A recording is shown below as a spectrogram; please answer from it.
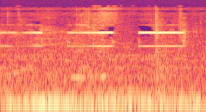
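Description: Electronic warning beeps from a vehicle, one even tone repeating three times about two-thirds of a second apart, over the low rumble of the engine heard inside the car's cabin.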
